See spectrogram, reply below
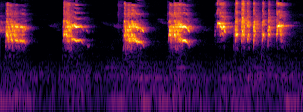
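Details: Long-tailed shrike, not yet finished molting and already eager to sing, in a song full of wild-bird imitations: five harsh, raspy bursts about half a second apart, the last breaking into a quick stuttering chatter.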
